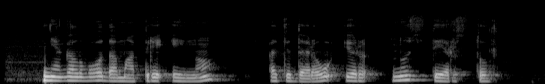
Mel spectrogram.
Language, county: Lithuanian, Panevėžys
